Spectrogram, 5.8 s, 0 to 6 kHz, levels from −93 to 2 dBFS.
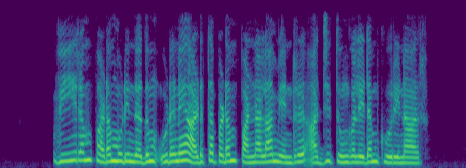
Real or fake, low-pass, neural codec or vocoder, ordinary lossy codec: real; 5.4 kHz; none; none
